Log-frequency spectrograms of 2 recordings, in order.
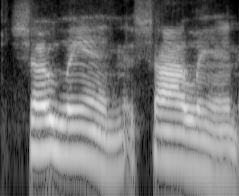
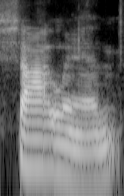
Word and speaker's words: Shaolin: Sholin. It's Shaolin. That's how they say it in Katie's, Shaolin.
